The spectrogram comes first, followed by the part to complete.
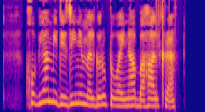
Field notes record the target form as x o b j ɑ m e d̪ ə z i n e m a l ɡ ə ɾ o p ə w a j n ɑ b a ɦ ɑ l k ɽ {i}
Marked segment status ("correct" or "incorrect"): incorrect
